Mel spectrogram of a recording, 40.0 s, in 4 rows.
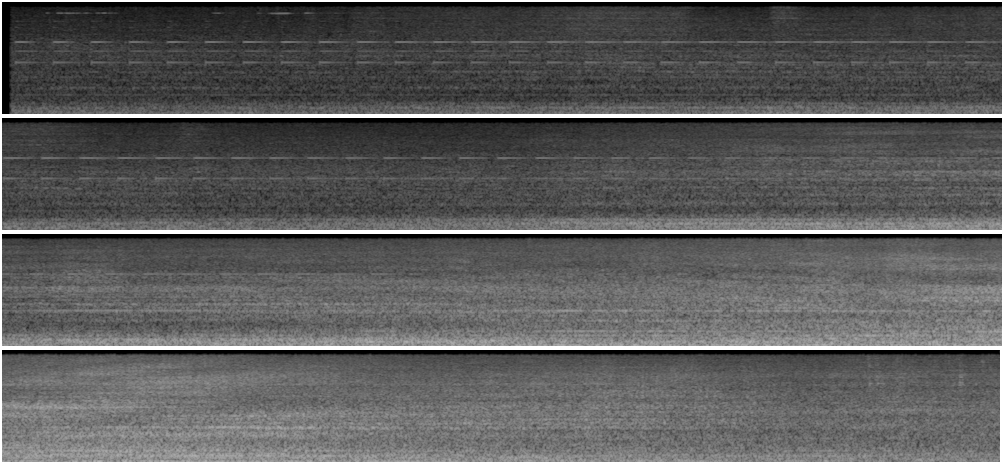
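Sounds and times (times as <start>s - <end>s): crossing bell ringing: 0.1s - 18.3s
train engines and wheels passing: 0.1s - 39.9s.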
